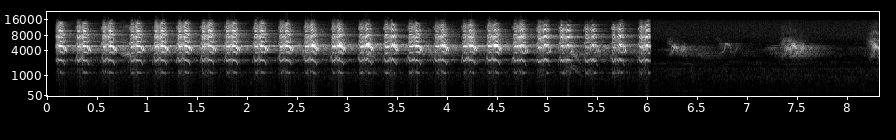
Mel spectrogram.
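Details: Young common kestrel begging: a fast, regular series of shrill, harmonic-rich notes, roughly four per second for six seconds, then stopping, followed by faint softer calls and quiet background.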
